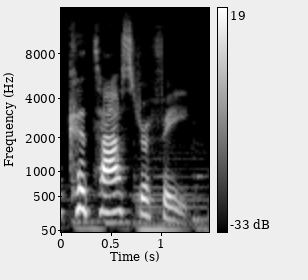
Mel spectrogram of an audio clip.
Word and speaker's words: catastrophe: It's a catastrophe. Кстати, произносится именно так. Catastrophe.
